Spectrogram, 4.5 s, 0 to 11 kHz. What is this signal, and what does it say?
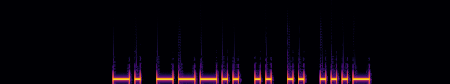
Morse code, heard as a keyed tone, about 22 wpm, 700 Hz. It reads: N8IIV
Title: USA Call Signs 22wpm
